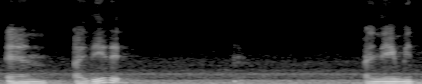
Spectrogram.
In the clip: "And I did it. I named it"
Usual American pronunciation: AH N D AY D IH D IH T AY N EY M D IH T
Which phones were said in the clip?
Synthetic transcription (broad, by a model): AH N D AY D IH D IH T AY N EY M IH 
